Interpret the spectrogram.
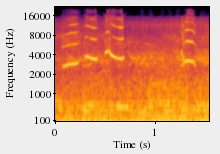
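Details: Towa-towa at a bird singing competition at Better Hope Bird Ground, giving short, clear whistled notes, slightly rising then falling, about four in under two seconds, while a man counts aloud nearby.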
